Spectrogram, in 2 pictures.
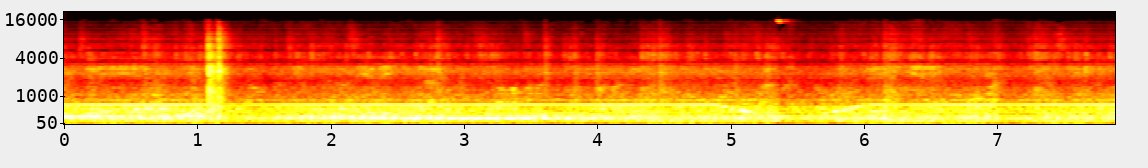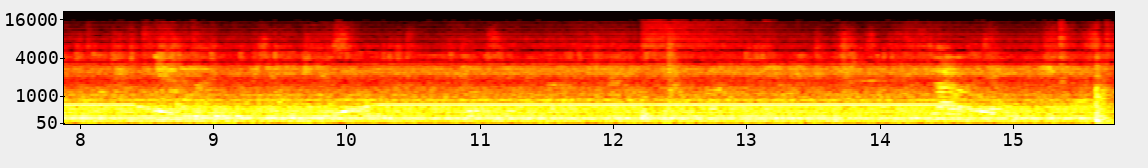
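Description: A bus motor whines, its pitch dropping and rising again.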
